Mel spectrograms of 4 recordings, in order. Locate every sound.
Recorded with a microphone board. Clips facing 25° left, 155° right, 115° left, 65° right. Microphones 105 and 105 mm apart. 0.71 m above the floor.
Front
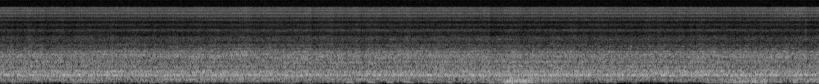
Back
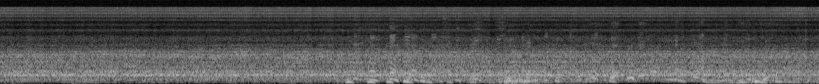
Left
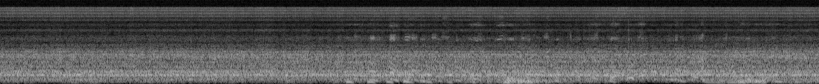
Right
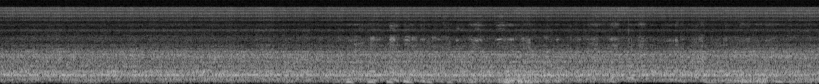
3.4 s laughter: 170° right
